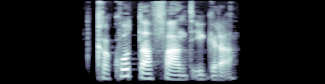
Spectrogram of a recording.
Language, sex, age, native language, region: Slovenian, male, 18-29, Slovenian, Central Slovenia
